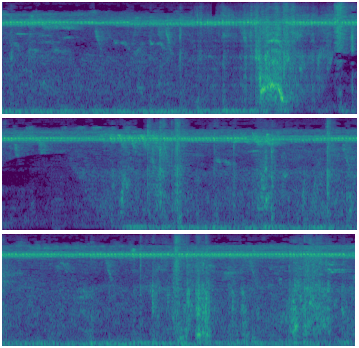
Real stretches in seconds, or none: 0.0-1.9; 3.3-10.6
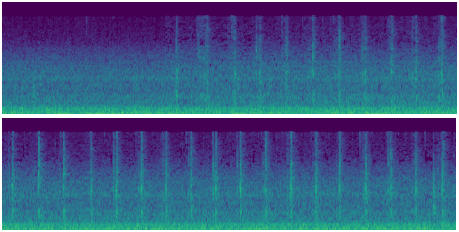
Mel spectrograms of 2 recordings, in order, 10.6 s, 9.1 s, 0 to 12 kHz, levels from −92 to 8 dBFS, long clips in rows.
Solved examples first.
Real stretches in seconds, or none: 0.0-2.0; 2.5-9.1

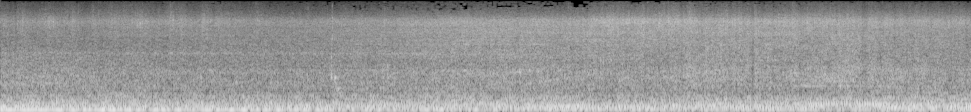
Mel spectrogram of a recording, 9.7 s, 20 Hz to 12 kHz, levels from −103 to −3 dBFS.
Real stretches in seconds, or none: 0.0-3.9; 4.5-9.7

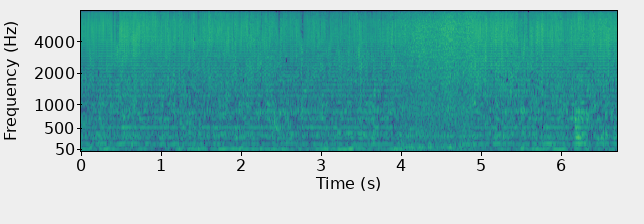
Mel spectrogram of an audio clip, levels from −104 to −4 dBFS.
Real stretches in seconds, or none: 4.0-4.9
